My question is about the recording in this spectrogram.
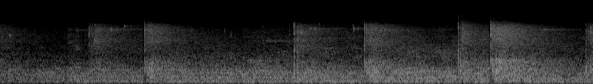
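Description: Frontball rally: a ball slapped by hand and striking the front wall and floor, sharp smacks about once a second, over a steady murmur of spectators' voices.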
